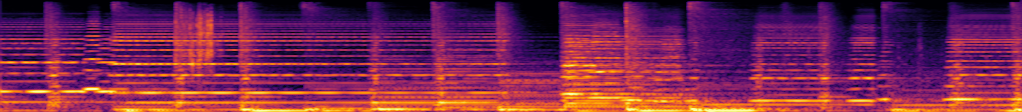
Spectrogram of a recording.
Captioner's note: camera shutters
